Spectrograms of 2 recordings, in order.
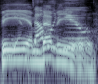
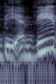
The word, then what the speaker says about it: BMW: english and in german in english people say bmw in german we say bmv because w is pronounced v in german and it stands for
